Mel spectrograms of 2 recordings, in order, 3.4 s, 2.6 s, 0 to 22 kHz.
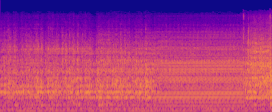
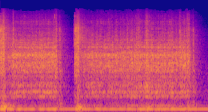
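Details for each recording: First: Bell & Howell Slide Cube RF60 projector, whirring advance mechanism then a sudden clatter and abrupt stop; a slide jammed in the changer. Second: Bell & Howell RF60 Slide Cube projector: steady cooling fan hum, then short click and whir as the slide mechanism advances by remote and settles; advance works normally.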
